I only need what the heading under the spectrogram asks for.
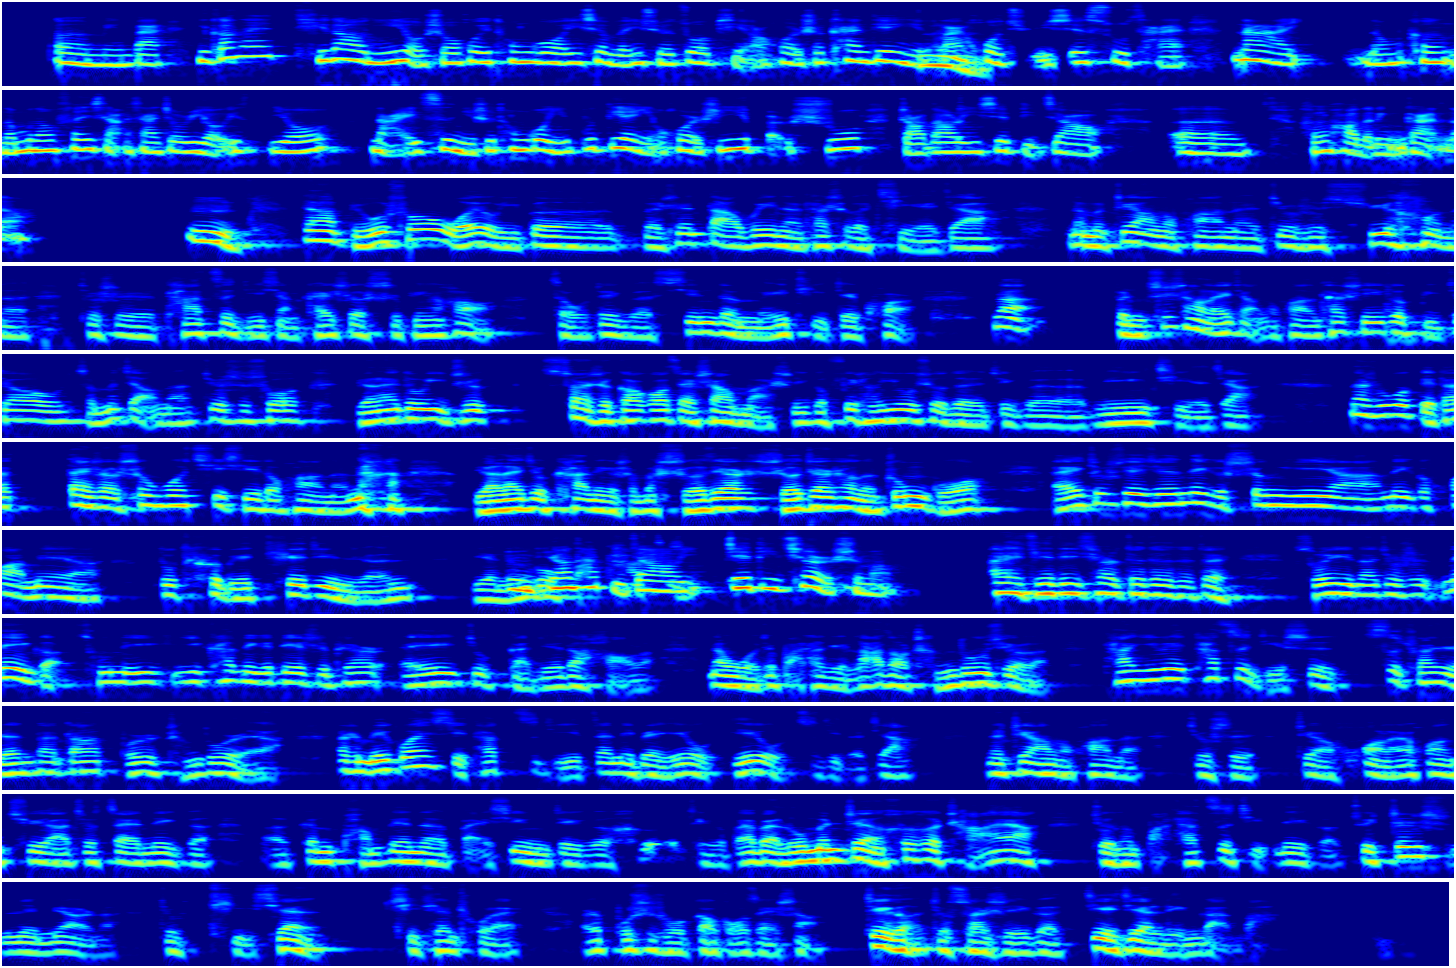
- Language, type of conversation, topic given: Chinese, podcast, 你平时如何收集素材和灵感？
- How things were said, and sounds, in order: other background noise; laughing while speaking: "需要呢"; tapping; laughing while speaking: "那"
